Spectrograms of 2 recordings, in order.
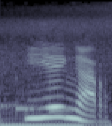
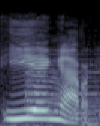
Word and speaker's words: Iyengar: ih ingat mbak-mbak yinger ingat iyengar sebenernya bacanya kayak gini kayak iyengar ini salah satu jenis yoga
